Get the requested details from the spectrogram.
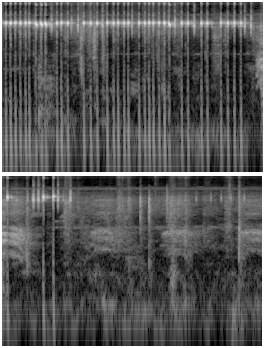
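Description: A cricket gives a thin, high, steady chirping trill over loud clicking and tapping noises.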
